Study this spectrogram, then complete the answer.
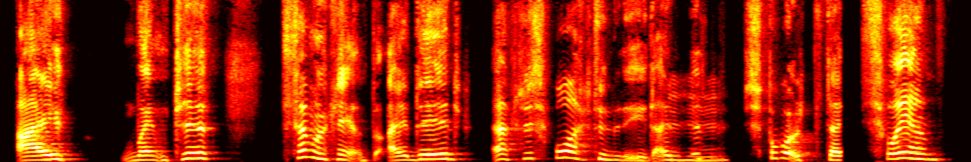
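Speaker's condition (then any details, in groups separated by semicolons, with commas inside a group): Cerebral palsy; spasticity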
